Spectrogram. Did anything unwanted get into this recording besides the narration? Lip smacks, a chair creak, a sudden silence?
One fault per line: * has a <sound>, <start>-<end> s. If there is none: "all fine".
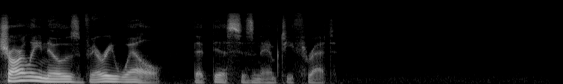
all fine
